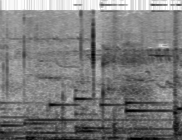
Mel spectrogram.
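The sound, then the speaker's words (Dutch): Birds sing at dawn, at five o'clock on a Monday morning, with a few short, bright chirps rising over a steady, continuous background chorus that carries on throughout. “En zoals gehoord fucking vogels zijn al wakker.”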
